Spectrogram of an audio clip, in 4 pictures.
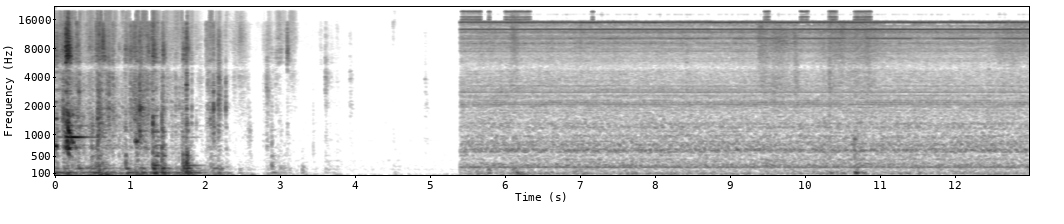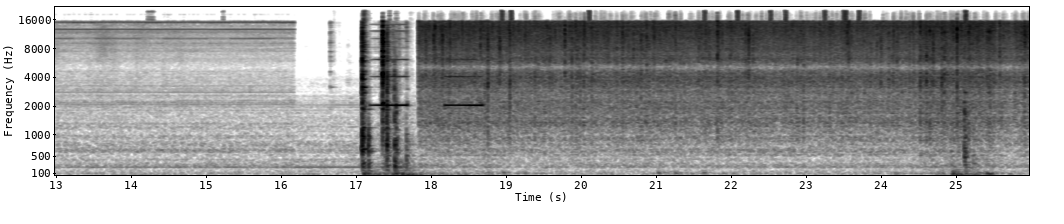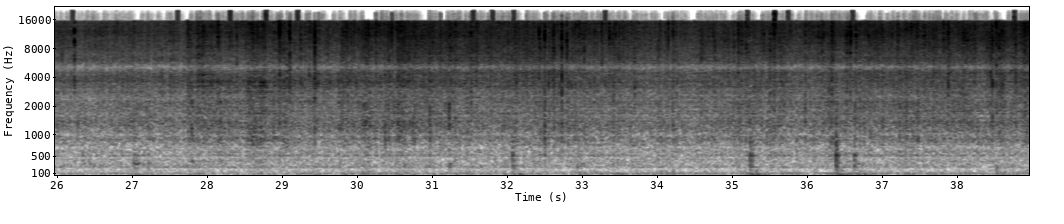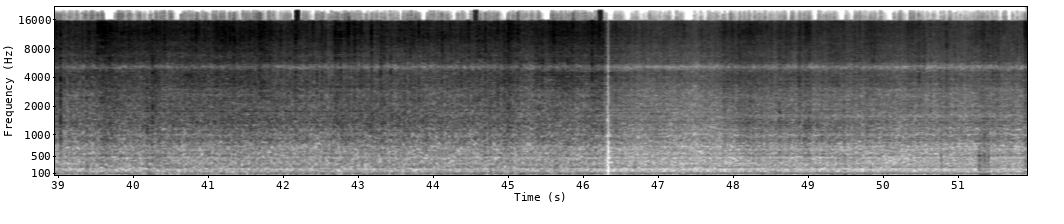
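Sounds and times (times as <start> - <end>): food sizzling in hot oil: 17.8 - 51.9.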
